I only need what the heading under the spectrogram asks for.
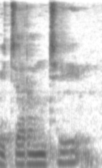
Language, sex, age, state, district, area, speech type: Marathi, male, 18-30, Maharashtra, Sindhudurg, rural, spontaneous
